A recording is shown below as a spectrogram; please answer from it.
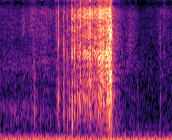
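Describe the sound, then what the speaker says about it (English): A short ripping rasp of Velcro being pulled open on a Rynox Stealth Evo motorcycle jacket, close and building to a louder tear before stopping abruptly, with no talking. "as we open these, there's a small Velcro here"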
